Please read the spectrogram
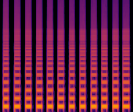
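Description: Serum software synthesizer playing a hand-drawn, roughened saw wavetable: one note repeated in short, even staccato hits, about seven a second, at a steady pitch. A slow LFO sweeps the wavetable so the wave shape, and with it the tone, keeps shifting slightly, imitating the imperfection of an analog synth.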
